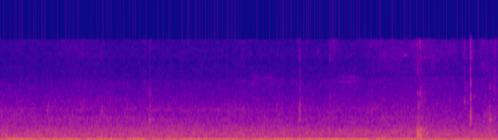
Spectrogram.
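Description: Steady low hum of a car engine idling, with traffic noise around it.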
